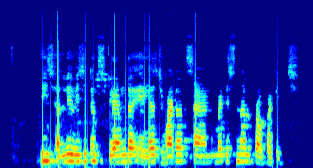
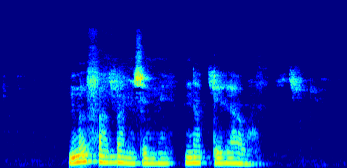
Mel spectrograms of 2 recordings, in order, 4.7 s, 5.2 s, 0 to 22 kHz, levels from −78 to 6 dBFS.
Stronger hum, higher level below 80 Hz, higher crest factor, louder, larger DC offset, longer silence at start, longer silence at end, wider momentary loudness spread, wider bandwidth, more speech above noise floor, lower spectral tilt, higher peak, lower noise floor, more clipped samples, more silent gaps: neither; first, -50 dBFS vs -62 dBFS; about the same, 18 dB vs 18 dB; first, -18 LUFS vs -25 LUFS; neither; second, 0.6 s vs 1.05 s; second, 0.3 s vs 0.7 s; second, 9 LU vs 19 LU; first, 15.5 kHz vs 11 kHz; about the same, 46 dB vs 45 dB; about the same, -7.5 dB/octave vs -6.5 dB/octave; first, 0 dBFS vs -10 dBFS; second, -63 dBFS vs -70 dBFS; neither; neither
